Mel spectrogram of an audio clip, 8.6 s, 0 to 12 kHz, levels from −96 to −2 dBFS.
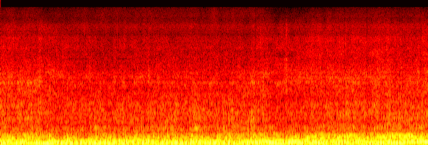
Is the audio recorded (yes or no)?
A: no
